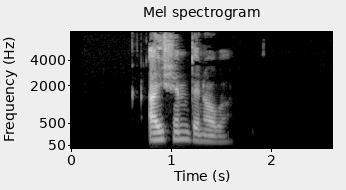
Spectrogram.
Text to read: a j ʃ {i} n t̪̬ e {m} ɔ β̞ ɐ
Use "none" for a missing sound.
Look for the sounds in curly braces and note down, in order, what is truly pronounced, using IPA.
e, n

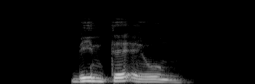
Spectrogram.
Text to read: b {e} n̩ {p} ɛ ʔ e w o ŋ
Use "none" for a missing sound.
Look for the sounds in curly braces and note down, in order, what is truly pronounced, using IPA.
i, t

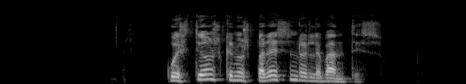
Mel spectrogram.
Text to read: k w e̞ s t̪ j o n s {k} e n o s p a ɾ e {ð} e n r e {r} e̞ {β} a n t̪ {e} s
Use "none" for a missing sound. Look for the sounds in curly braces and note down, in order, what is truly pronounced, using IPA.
k, θ, l, β, e

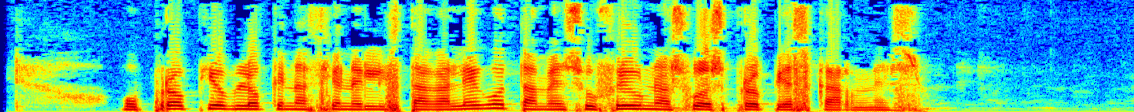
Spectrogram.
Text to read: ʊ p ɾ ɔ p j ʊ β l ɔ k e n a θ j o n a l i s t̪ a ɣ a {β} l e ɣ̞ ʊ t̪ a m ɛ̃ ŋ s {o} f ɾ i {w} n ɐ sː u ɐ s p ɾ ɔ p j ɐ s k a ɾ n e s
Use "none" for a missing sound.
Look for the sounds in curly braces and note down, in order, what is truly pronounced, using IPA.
none, u, w

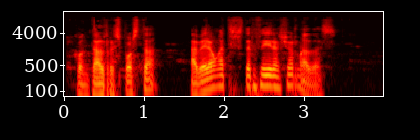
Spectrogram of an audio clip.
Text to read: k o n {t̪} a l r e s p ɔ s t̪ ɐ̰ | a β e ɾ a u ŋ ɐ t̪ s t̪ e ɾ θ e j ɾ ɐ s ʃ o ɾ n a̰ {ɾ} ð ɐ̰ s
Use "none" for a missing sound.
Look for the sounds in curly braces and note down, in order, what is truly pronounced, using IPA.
t̪, none

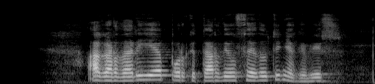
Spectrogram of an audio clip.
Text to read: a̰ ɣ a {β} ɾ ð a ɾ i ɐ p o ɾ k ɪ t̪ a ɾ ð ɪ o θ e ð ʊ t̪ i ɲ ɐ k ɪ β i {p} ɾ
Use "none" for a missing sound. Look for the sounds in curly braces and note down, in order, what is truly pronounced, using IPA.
none, none

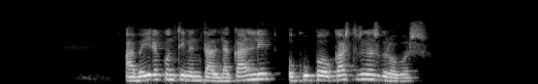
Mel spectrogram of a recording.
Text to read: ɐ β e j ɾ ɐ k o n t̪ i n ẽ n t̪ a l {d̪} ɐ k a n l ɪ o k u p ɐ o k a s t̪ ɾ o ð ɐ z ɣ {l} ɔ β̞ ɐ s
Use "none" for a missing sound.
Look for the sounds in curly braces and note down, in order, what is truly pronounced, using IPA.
d̪, ɾ

